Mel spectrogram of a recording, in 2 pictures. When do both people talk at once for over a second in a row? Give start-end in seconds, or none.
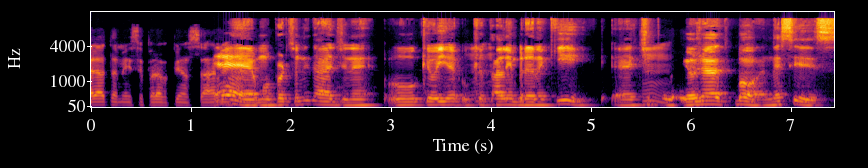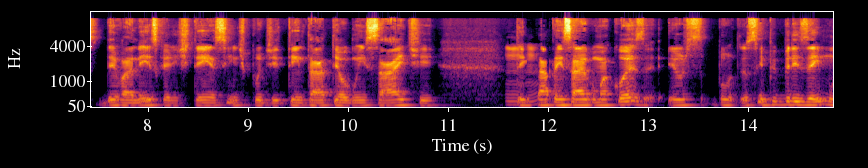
none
